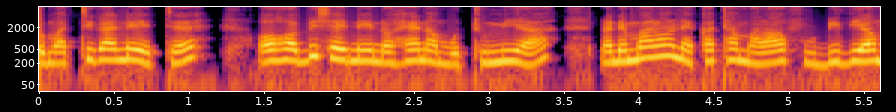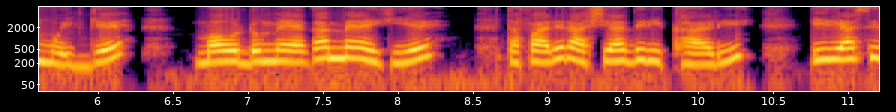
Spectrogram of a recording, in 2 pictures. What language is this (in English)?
Kikuyu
